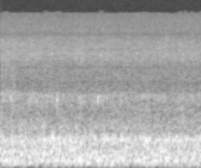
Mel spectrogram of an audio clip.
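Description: Jacuzzi jets running: a steady low rush of churning water and pump noise.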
